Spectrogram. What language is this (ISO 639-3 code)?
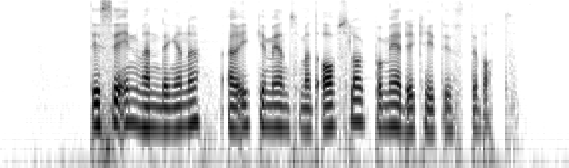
nor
